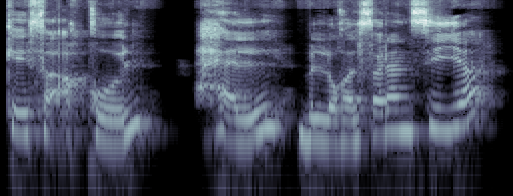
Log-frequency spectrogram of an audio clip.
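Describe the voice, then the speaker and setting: Female language teacher, fairly high voice, unhurried, models words over and over for learners to repeat. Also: animated. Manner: slow, careful, repeats French words for the listener. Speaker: French teacher. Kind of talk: scripted language lesson.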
